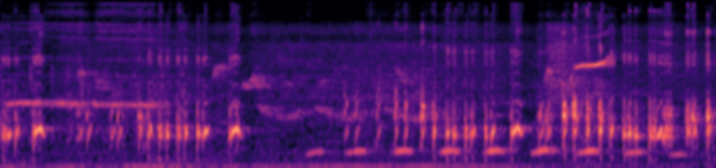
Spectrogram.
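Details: Lure recording of a white-breasted waterhen: rapid clipped notes with occasional upward bends, joined midway by a run of lower, hollow, evenly spaced notes beneath the faster stuttering calls.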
